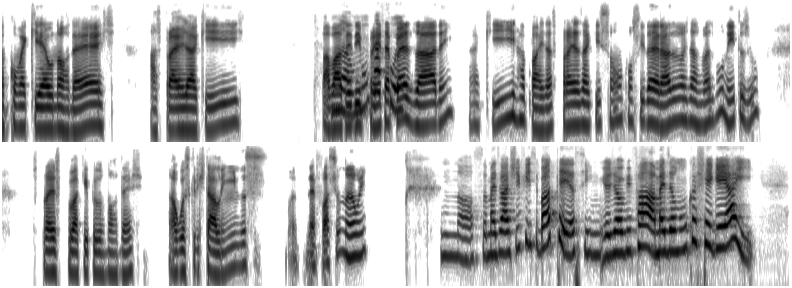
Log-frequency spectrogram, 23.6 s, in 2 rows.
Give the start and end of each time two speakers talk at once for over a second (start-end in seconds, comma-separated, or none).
4.9-6.1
